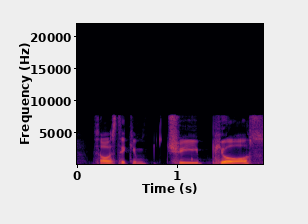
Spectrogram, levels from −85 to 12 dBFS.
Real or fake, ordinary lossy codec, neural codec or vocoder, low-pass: real; none; none; none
